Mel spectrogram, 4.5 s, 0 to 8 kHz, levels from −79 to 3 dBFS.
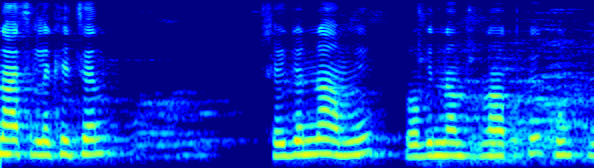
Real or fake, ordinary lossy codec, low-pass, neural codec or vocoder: real; none; none; none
